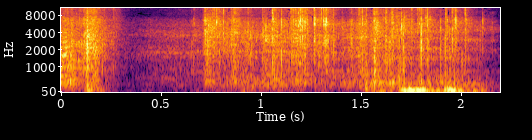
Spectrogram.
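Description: Small plastic zip-lock bags of LEGO pieces crinkling as they are rummaged through and picked up, with a soft low thump near the end.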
